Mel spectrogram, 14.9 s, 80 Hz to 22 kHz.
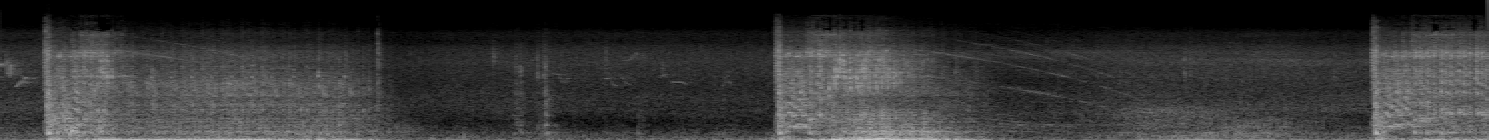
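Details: Ford 6.9/7.3 IDI diesel cold start, with new glow plugs, controller and relay: repeated long cranking bursts at about four turns a second without catching. Air in the fuel filter, meant to self-bleed, is delaying the start.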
